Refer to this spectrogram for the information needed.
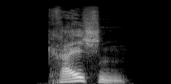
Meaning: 1. to squeal, to shriek, to scream 2. to screech 3. to cry, to weep 4. to squawk
- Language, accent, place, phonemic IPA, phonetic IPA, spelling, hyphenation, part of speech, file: German, Germany, Berlin, /ˈkʁaɪ̯ʃən/, [ˈkʁaɪ̯ʃn̩], kreischen, krei‧schen, verb, De-kreischen.ogg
